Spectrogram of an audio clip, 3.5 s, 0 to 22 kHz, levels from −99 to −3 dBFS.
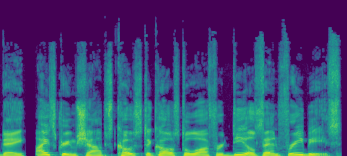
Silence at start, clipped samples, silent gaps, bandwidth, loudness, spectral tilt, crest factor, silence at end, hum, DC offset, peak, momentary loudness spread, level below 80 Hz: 0 s; under 0.1%; 0.26-0.34 s; 17.5 kHz; -16 LUFS; -5 dB/octave; 12 dB; 0.1 s; none; under 0.1%; -2 dBFS; 2 LU; -48 dBFS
